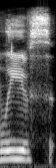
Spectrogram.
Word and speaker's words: leaves: And then leaves, say it, leaves. Long e sound like in tree and it ends with a v sound.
